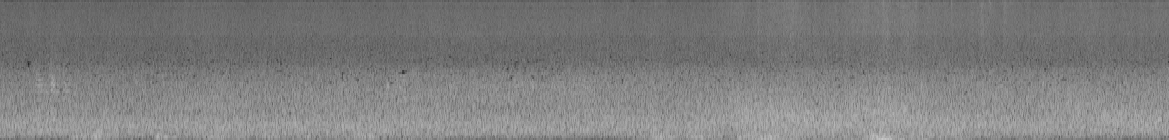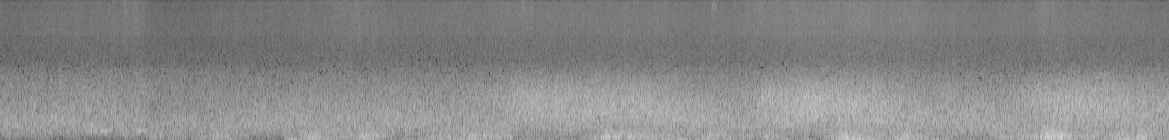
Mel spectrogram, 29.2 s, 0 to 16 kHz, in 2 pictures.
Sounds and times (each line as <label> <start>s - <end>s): Desert wind whispering through the spinifex 0.0s - 29.2s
